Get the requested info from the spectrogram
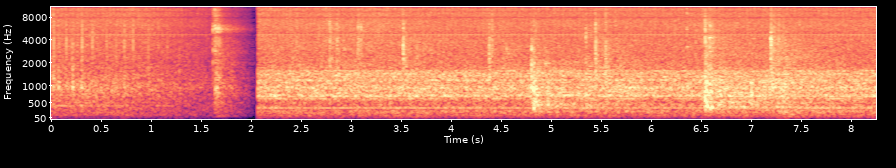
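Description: Quiet room tone between pieces: a faint steady hum with a few light clicks. The sound fades and drops out briefly about two seconds in, then resumes.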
